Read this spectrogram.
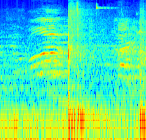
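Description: A volleyball is hit hard with a hand on a serve.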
